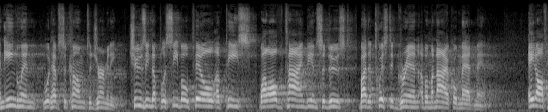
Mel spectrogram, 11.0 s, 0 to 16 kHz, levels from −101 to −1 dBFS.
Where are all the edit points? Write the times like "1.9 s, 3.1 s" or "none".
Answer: 2.5 s, 5.1 s, 7.1 s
